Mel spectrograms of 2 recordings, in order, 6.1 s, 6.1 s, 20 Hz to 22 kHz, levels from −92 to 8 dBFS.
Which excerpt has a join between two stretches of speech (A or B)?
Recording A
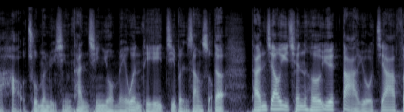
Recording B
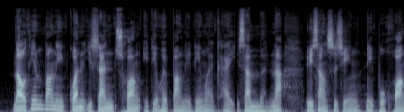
A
